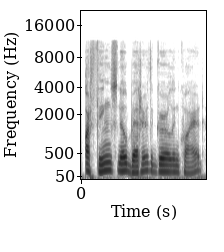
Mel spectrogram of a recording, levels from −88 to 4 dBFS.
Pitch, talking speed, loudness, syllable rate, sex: 125 Hz, 165 wpm, -17 LUFS, 4.7 syllables/s, male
